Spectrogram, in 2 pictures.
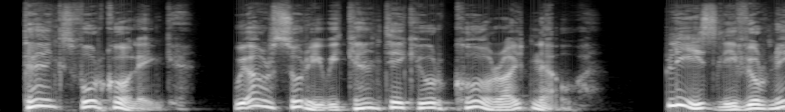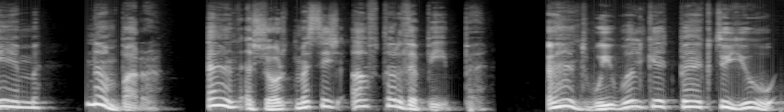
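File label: Arabic accented English, voice demos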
